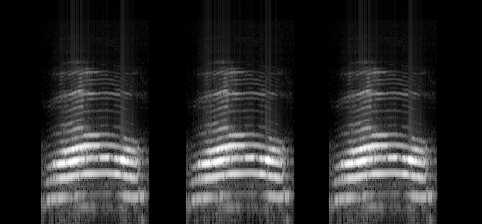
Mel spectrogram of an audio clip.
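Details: Mating call of a male cat in heat: three drawn-out, lower and fuller meows, each about a second long, spaced evenly with brief pauses between them. Background is quiet.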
